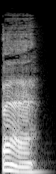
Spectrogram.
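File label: "bear", English, British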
